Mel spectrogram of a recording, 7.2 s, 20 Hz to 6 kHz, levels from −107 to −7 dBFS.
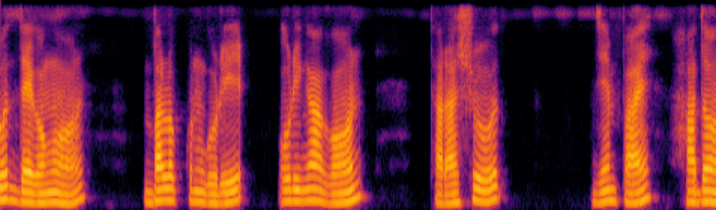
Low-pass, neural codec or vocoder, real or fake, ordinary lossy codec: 5.4 kHz; codec, 16 kHz in and 24 kHz out, 1 kbps, XY-Tokenizer; fake; none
